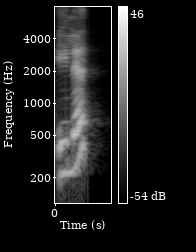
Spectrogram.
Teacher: बी आई दी कुम इलत तहलुका, इलत तहलुका, इलत तहलुका। अब देखिए लाम जो है वो ता से जुड़ा, इलत, क्योंकि बीच में कोई हरकत नहीं है ना, और ता पे तशदीद है, तो तशदीद की वजह से इलत तहलुका।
